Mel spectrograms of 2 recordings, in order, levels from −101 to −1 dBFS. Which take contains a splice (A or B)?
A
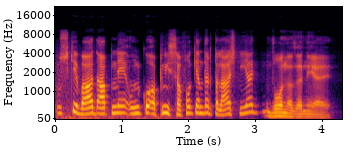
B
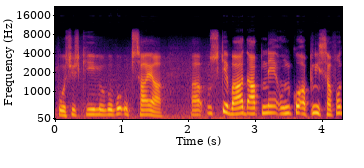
A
